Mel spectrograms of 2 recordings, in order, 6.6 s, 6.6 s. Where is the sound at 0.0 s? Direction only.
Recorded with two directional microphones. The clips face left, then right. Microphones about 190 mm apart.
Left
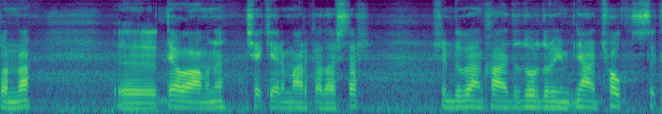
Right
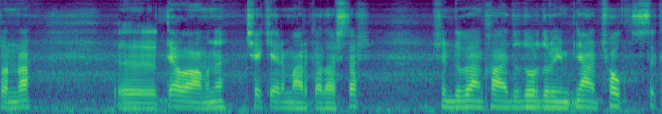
25° left (ahead or behind).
